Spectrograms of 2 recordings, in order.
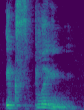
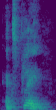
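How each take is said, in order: First: The word has a clear K sound after E. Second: The word lacks the clear K sound after E. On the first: The speaker calls it right. "Explain with the short E sound, the K sound, the S sound" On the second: The speaker calls it wrong. "This word is wrongly mispronounced as explain"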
